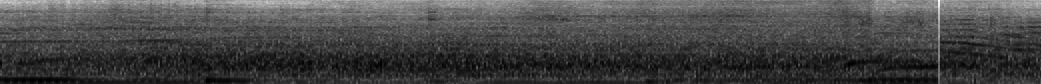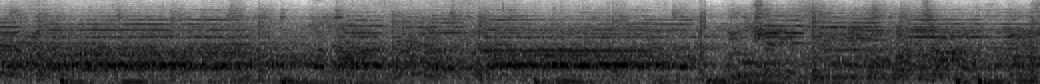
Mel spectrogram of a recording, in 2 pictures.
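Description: Wrestling entrance music played loud over a stadium PA, with a large crowd cheering and whooping. The music's steady bass notes stop about halfway through and the music changes.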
